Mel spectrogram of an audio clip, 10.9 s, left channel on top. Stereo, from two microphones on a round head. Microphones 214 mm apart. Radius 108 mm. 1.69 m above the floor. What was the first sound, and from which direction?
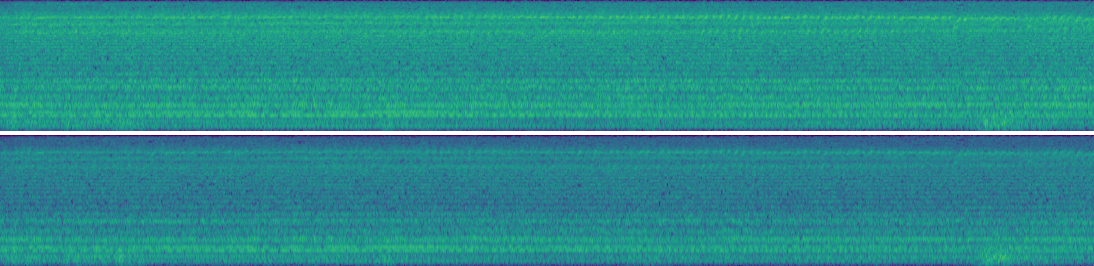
A drone, 45° left (ahead or behind).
